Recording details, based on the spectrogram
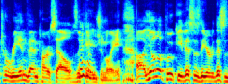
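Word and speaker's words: Joulupukki: But in Finnish he is called Yoluki. Okay. So that's a fun name again. Can you say Yoluki? Right. That's the pronunciation.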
